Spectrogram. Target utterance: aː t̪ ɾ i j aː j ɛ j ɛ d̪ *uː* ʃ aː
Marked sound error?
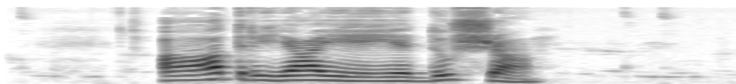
yes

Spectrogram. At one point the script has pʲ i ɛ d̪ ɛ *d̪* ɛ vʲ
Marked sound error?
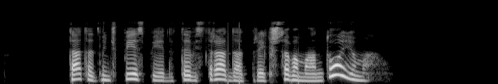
yes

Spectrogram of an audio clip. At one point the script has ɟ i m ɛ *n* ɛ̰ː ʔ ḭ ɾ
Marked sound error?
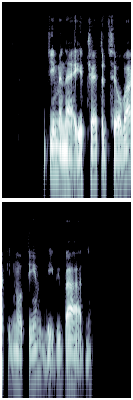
no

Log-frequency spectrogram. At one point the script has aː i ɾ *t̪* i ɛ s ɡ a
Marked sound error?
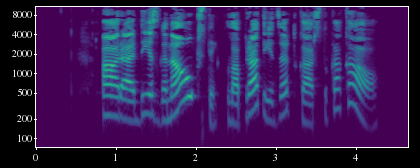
yes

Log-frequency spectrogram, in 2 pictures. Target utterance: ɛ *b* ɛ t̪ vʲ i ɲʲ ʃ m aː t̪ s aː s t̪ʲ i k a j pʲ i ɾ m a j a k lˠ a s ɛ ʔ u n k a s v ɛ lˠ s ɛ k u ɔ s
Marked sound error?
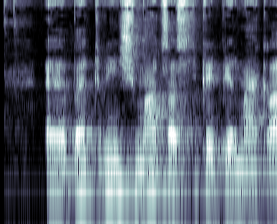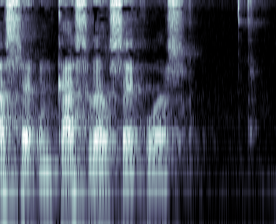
no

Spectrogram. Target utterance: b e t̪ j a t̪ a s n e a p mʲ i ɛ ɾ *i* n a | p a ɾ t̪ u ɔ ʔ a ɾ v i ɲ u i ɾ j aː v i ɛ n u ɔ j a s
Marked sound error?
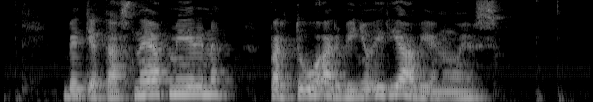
no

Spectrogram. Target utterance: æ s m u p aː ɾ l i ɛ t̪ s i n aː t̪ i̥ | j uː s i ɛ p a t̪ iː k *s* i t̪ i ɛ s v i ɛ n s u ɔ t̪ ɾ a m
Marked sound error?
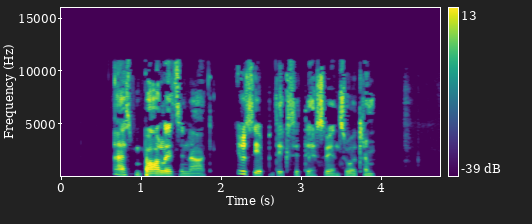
no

